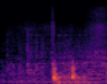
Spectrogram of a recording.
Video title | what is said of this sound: Rope Demijohns and Doors Upcycled for Profit - Money For Nothing | They're made of solid chunky bits of timber.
